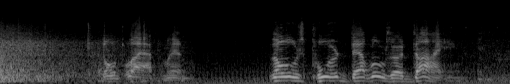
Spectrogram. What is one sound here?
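A middle-aged man speaks loudly and grandly, as if addressing a crowd.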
